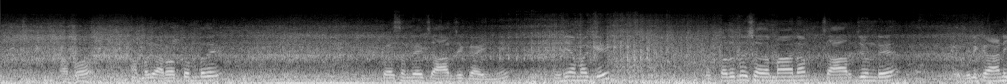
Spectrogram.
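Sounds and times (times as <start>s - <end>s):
wind buffeting microphone: 0.0s - 10.0s
man talking: 0.6s - 2.3s, 3.8s - 6.2s, 7.0s - 10.0s.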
